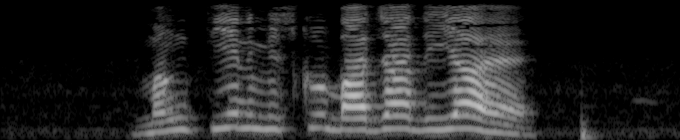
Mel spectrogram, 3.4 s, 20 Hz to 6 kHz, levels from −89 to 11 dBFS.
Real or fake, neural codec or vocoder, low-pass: real; none; 5.4 kHz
